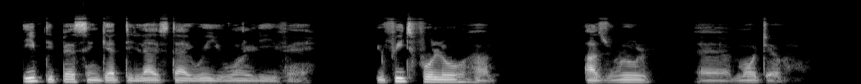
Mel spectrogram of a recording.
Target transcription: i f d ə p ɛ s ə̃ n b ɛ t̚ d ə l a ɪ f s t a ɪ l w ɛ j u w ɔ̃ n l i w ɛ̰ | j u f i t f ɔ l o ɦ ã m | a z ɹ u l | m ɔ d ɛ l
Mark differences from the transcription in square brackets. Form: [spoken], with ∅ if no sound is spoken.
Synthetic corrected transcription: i f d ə p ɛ s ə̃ n [ɡ] ɛ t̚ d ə l a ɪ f s t a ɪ l w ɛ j u w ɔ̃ n l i [v] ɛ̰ | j u f i t f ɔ l o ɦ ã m | a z ɹ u l | m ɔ d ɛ l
